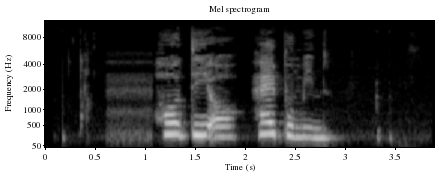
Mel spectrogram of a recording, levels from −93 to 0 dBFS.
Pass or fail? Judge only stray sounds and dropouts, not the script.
pass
